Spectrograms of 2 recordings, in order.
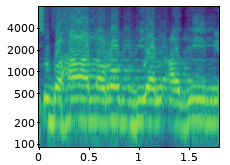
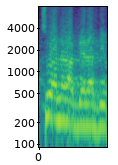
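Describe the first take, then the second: First: The phrase is recited slowly and deliberately. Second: The phrase is recited quickly and hurriedly. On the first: The words are said with understanding and attention. The speaker calls it right. "bacaannya itu pelan-pelan" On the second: The words are rushed without attention to meaning. The speaker calls it wrong. "kalau kayak gini"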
